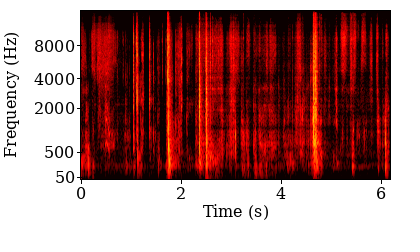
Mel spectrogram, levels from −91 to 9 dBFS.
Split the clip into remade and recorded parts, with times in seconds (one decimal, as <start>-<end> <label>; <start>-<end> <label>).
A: 0.0-2.2 recorded; 2.2-6.2 remade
